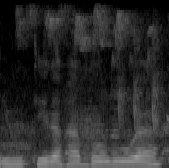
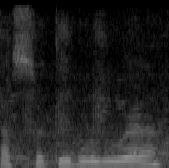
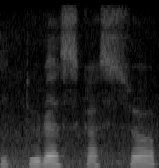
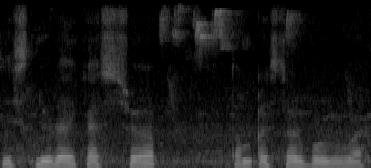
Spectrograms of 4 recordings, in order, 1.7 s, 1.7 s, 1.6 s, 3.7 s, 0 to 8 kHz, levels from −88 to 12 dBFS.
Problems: continuous background conversations, low volume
